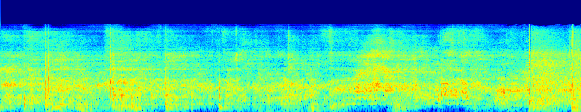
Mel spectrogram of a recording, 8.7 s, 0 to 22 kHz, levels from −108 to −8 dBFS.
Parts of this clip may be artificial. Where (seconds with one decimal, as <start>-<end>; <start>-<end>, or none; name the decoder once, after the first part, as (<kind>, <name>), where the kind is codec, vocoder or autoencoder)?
0.0-7.6 (codec, SNAC)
